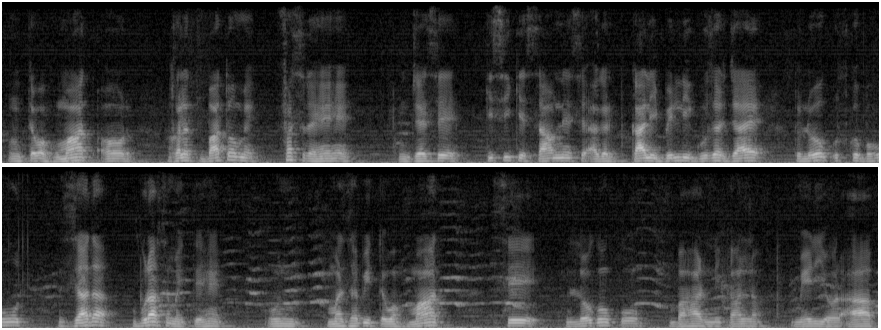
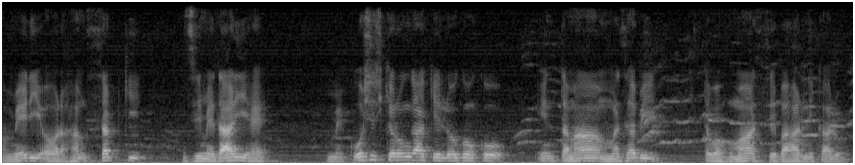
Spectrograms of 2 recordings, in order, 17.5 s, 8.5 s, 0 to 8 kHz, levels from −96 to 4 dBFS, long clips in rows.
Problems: constant background noise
